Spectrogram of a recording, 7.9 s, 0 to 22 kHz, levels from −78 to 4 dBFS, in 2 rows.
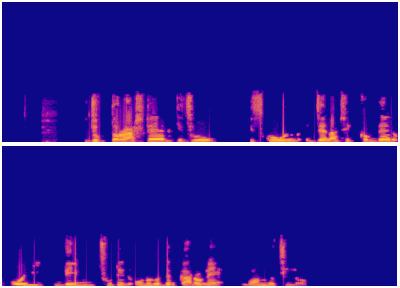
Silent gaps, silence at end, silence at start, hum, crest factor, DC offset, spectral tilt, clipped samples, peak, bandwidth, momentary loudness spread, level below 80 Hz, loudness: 2.29-2.48 s, 6.19-6.36 s; 0.9 s; 0.85 s; none; 16 dB; under 0.1%; -4.5 dB/octave; under 0.1%; 0 dBFS; 8.2 kHz; 12 LU; -56 dBFS; -16 LUFS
